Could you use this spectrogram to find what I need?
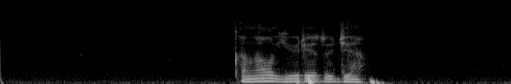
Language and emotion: Russian, neutral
